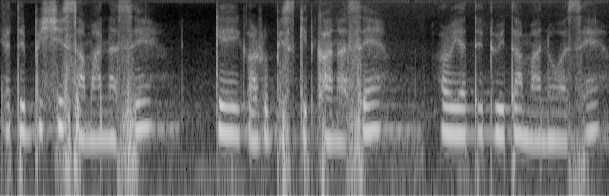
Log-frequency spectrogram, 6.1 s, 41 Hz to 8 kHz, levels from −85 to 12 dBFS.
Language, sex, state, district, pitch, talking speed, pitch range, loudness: Nagamese, female, Nagaland, Dimapur, 225 Hz, 135 wpm, 195-240 Hz, -17 LUFS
